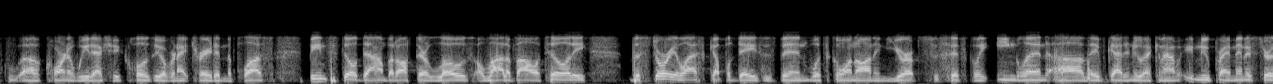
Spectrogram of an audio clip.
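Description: A man's voice: deep voice, dry recording. A man speaking over the phone as a guest analyst, giving conversational market commentary with fillers and self-corrections. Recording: tinny dry phone line.

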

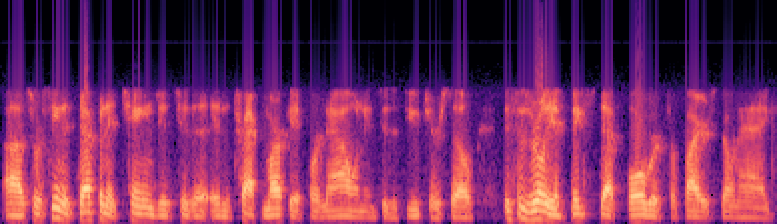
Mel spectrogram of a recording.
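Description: A man's voice: low-pitched, fairly quick, hardly any pauses. A man talking on the phone as an interview guest, upbeat and leaning on "you know" fillers. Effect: over the phone. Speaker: product manager guest. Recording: tinny phone line.

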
